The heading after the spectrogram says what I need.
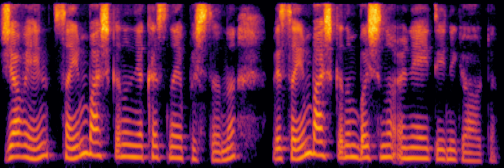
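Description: A woman reading a classic novel aloud with steady, expressive storytelling. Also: mid-range voice, normal speed. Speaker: audiobook narrator. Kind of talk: dramatic literary narration. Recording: slightly muffled recording.

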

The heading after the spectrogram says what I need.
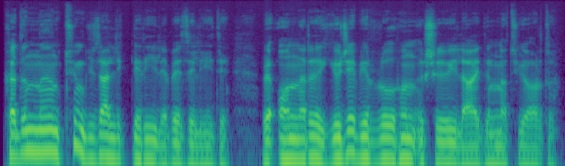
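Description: A man narrating a classic novel in a measured, literary, unhurried manner. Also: sits low, darkish tone. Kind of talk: scripted audiobook narration.

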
